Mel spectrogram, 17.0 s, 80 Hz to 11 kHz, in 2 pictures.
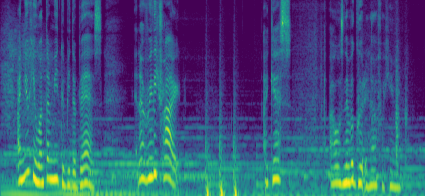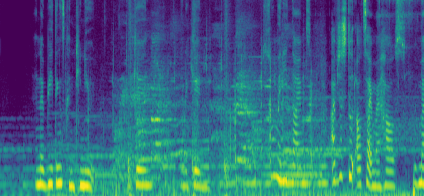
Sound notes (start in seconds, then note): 13.3 girl sobbing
